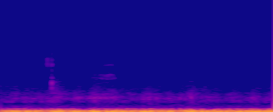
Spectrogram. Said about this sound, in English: It sounds like a fucking chainsaw. I think we're going to have to stop recording till they fucking stop. What's he doing? Dude, that's a car. He's over here. He's got to be over here. Right? Yeah, he's one of my neighbors. He races.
